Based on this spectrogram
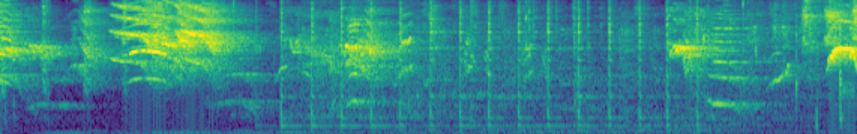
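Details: Indian rose-ringed (ringneck) parakeet (Psittacula krameri), a pet bird, gives three or four short bursts of harsh, scratchy squawks, with a steady rapid rhythmic ticking running underneath the middle.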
